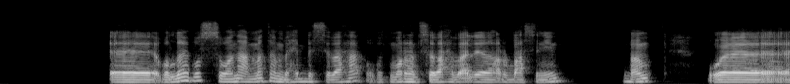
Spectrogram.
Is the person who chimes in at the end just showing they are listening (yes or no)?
yes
